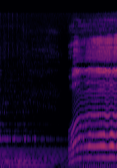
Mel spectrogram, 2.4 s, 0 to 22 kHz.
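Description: An Arabic ensemble's instrumental phrase fading away over a low sustained note; about 1.3 seconds in, a male singer's voice enters, sliding upward into a long held note with vibrato, in maqam Shawq Afza.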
